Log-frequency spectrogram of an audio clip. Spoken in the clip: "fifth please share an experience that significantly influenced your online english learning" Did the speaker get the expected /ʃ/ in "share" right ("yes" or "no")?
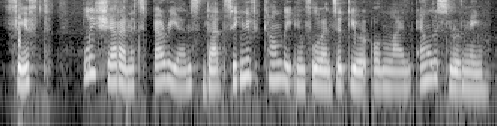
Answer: yes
